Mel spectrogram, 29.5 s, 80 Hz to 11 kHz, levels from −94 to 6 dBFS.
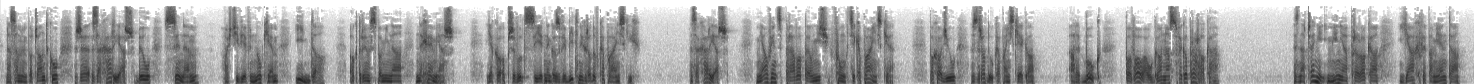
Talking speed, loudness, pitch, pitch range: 90 wpm, -16 LUFS, 110 Hz, 100-130 Hz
